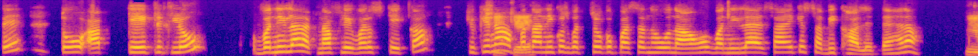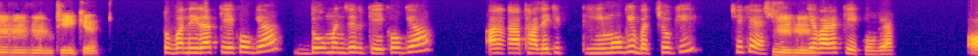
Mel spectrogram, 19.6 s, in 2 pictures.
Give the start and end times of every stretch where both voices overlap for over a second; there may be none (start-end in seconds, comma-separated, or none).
none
